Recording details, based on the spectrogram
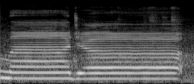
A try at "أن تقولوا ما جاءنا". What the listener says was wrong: जा लफ्ज पूरा नहीं था, ना तक पूरा लफ्ज था ये। अन तकूलू से पढ़े हम।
